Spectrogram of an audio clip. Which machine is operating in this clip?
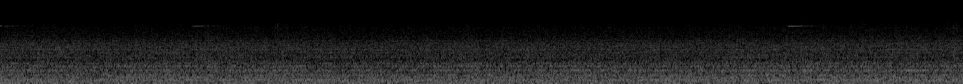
fan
